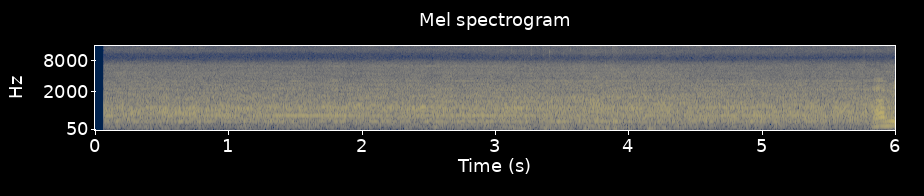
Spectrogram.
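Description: Handheld hair dryer running steadily while drying a small white dog's fur: an even rush of air with a faint steady motor whine.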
